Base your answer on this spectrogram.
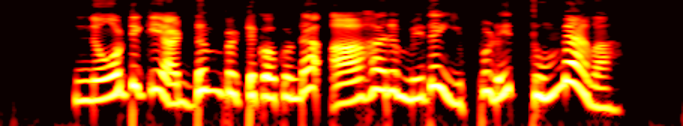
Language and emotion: Telugu, disgusted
